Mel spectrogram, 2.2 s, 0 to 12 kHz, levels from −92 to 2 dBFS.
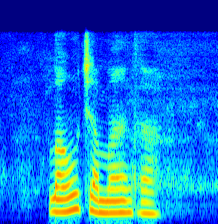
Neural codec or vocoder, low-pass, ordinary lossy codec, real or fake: codec, 16 kHz, 0.8 kbps, ZipCodec; 7.2 kHz; Opus, 64 kbps; fake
